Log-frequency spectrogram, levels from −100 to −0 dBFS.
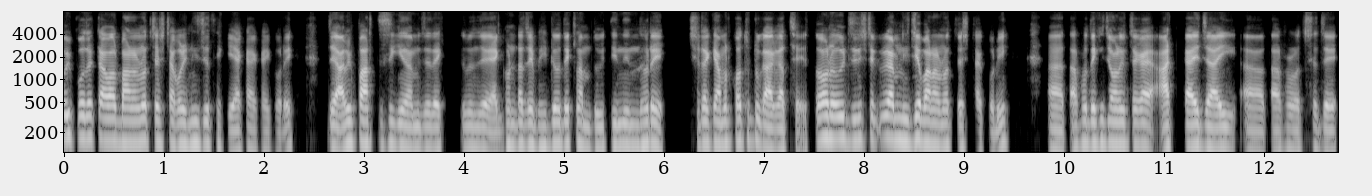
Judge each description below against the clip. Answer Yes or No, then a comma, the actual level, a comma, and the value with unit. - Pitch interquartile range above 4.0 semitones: No, average, 2.7 semitones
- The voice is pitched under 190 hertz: Yes, low, 135 Hz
